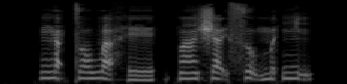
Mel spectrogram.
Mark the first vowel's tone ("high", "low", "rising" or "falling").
high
